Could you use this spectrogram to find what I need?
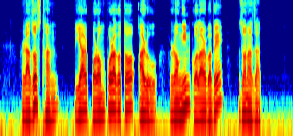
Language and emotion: Assamese, neutral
